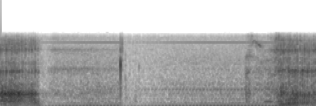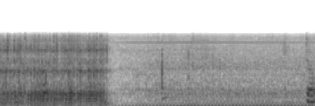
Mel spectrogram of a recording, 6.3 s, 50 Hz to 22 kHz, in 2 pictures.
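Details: Elderly man (grandfather) snoring loudly during sleep at 1:30 am, one eye reportedly open: long, low rumbling breaths over a steady background hum.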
